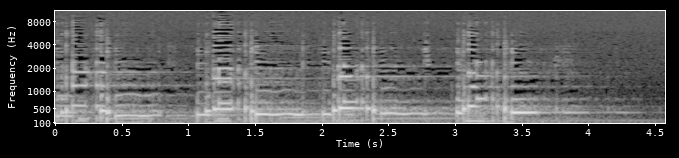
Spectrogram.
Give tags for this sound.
sweep test arpeggio picking usb guitar doodling

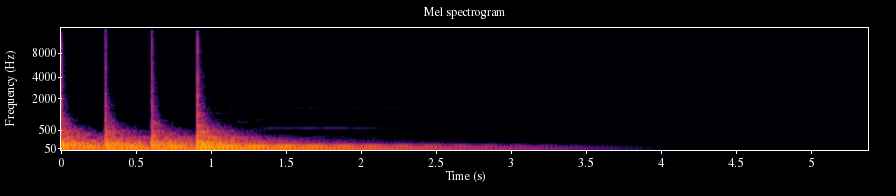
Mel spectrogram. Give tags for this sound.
native drum ethnic first-nations percussion indigenous north-american indian aboriginal hand

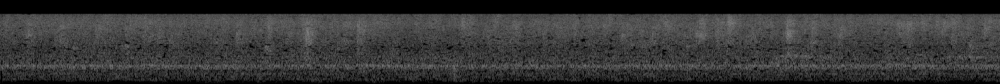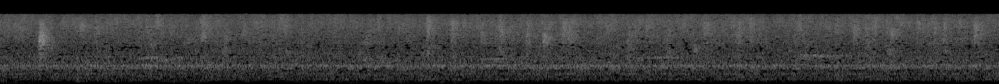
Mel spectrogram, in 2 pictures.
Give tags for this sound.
water shower

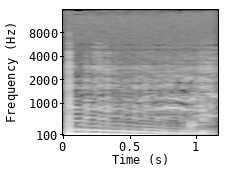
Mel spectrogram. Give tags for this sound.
bass bend down dry electric guitar low short slide string tone

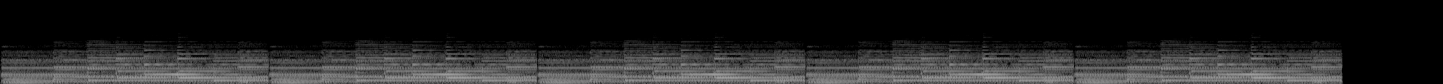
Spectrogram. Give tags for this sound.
audio audioportal casts wkwkwk

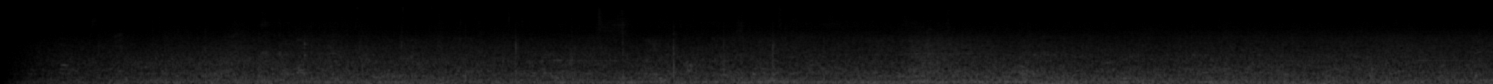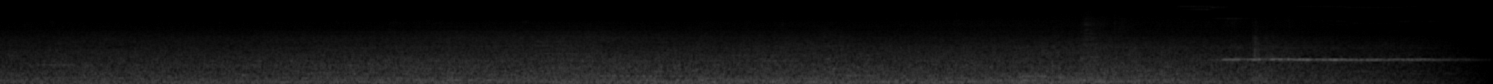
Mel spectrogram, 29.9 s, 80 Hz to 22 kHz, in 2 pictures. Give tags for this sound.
crowd Zoom walla city traffic field-recording Glasgow street Ambience people H6n

